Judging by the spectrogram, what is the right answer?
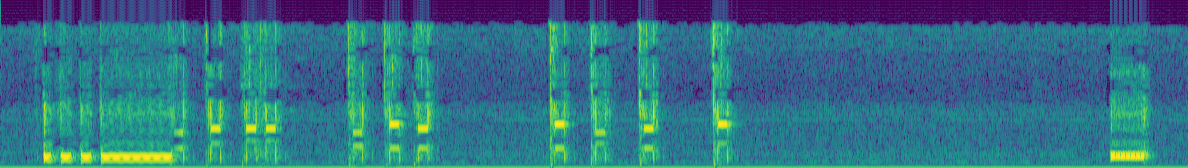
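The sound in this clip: Touch-tone telephone dialing to retrieve a fax: many quick keypad tones in clusters, spread over several seconds, then a pause and one final burst of tones.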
